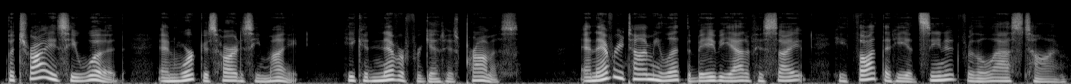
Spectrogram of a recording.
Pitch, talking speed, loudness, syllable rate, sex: 175 Hz, 225 wpm, -18 LUFS, 5.0 syllables/s, female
